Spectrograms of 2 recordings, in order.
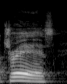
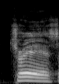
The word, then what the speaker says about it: Trask: Well, after that impressive performance by Kyle Trask, the person that got hurt, the quarterback before Trash, Felipe Franks, if you know who that is.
